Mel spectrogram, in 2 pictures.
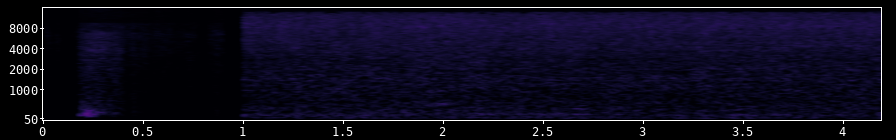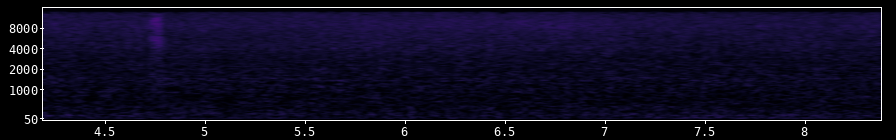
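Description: A cat purrs steadily up close.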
